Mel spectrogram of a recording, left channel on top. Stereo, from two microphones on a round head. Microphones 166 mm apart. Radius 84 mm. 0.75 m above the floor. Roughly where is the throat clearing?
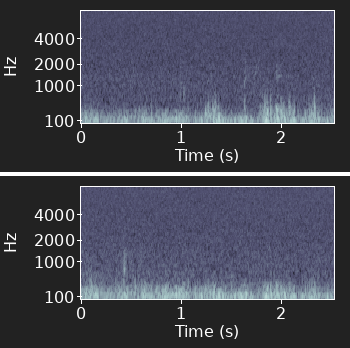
No throat clearing in this recording.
